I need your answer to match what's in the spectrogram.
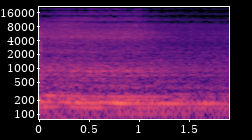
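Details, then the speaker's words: Isuzu MU-7 diesel with over 500,000 km, brought in for no-start, idling with deep uneven drone and loose valve-tapping clatter; rough-running engine, timing chain replacement and valve adjustment recommended. "คันนี้เสียงวาล์วเขกดังก๊อกแก๊กๆเลยนะครับเสียงเครื่องยนต์ไม่ค่อยเพาะนะควรเปลี่ยนโซ่ลิ้นแล้วก็ตั้งวาล์ใหม่นะ"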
